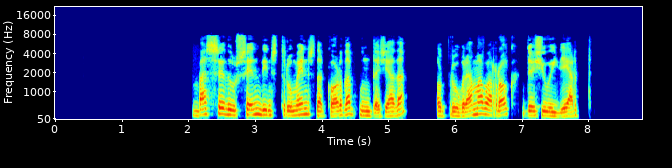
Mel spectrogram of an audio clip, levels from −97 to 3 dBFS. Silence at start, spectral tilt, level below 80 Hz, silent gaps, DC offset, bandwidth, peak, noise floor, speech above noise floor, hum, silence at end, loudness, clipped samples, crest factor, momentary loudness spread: 2.05 s; -5.5 dB/octave; -60 dBFS; 3.35-3.39 s, 5.29-5.72 s, 6.97-7.01 s; under 0.1%; 8.2 kHz; -2 dBFS; under -90 dBFS; over 74 dB; none; 0.95 s; -17 LUFS; under 0.1%; 16 dB; 7 LU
